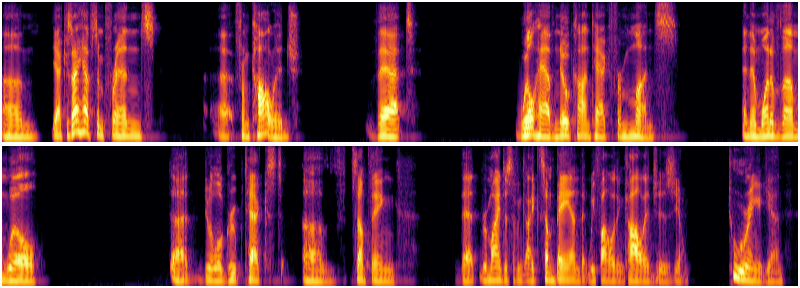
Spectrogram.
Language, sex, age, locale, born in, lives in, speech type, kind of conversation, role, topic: English, male, 55-59, en-US, United States, United States, conversation, advice, advisor, How can I overcome my fear of reaching out to find companionship?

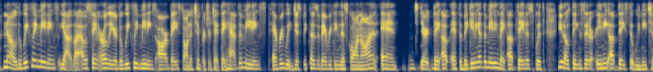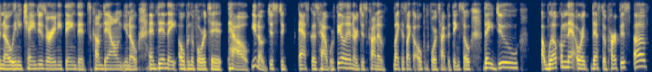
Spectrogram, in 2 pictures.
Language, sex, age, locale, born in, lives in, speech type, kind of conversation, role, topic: English, female, 45-49, en-US, United States, United States, conversation, advice, user, How do I recover gracefully after saying something awkward in a meeting?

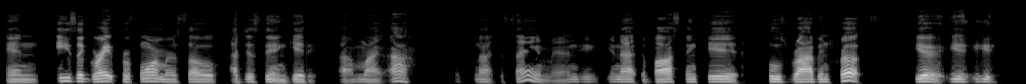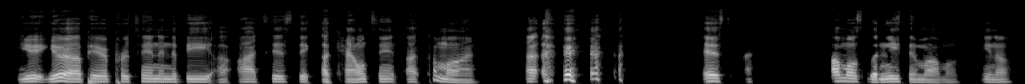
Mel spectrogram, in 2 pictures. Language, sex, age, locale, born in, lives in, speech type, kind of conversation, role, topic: English, male, 40-44, en-US, United States, United States, conversation, unstructured, none, How do you judge a movie when a beloved actor feels miscast—by the casting, the performance, or the film overall?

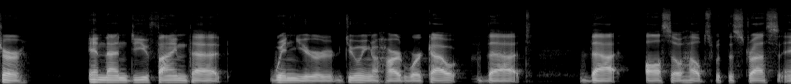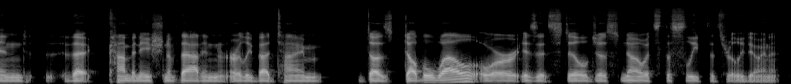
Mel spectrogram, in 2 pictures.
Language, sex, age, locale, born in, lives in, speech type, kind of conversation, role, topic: English, male, 45-49, en-US, United States, United States, conversation, podcast, host, What everyday routines make it easier to handle stress in your life?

